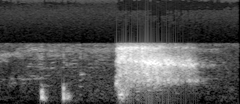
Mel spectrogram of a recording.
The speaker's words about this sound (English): take a deep breath through the mouth. And exhale.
